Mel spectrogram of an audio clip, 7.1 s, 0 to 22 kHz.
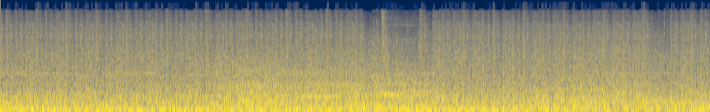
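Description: Gunfire in Halo 3 aimed at a hard-to-destroy object: dense, continuous rapid shooting at a steady, loud level throughout, with no talk.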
